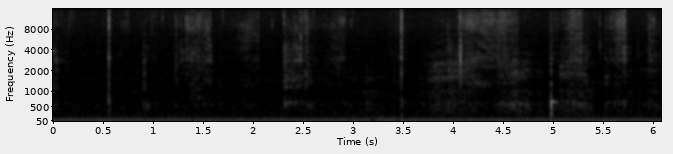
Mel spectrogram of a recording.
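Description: Silicone spatula scraping cornbread batter from a stainless steel mixing bowl into a glass baking dish: faint scrapes and a few light clicks over a steady low hum.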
